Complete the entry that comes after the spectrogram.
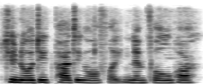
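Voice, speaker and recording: A woman reading roleplay lines aloud as she plays, in a flat, subdued way. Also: medium pitch, normal speed, gravelly, no echo. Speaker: online roleplayer. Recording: muffled, distant mic with keyboard typing.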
